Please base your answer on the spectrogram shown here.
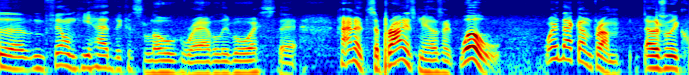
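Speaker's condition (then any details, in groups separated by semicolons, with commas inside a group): No condition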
